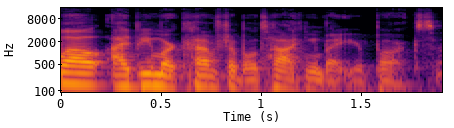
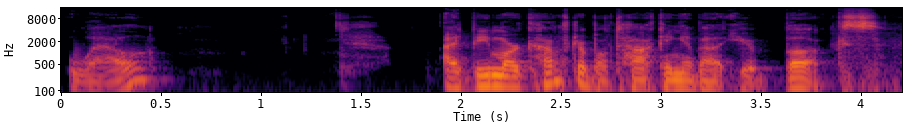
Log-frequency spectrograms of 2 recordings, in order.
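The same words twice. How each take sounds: First: Quick mock quote. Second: Cool brush-off. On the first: Husband mocking his date's line, fast and dismissive. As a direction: toss off her line dismissively. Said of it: "and she says". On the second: Retold or imitated. Husband quoting his date's rejection, soft and cool. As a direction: let him down gently and coolly. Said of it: "Oh, I didn't say it like that".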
